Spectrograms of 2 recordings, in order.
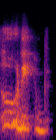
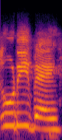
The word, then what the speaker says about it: Uribe: It's Uri. Excuse me. It's Uribe.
